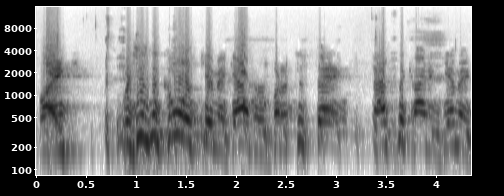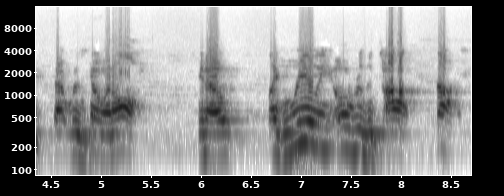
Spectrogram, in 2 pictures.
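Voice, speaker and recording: A man's voice: high-pitched, normal speed, slightly rough, muffled recording. A man, a guest wrestler in a casual interview, rambling through a road story with many fillers and acted-out dialogue.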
